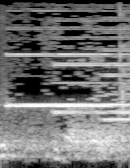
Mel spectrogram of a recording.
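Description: signal or alarm, parliament chamber bell ringing

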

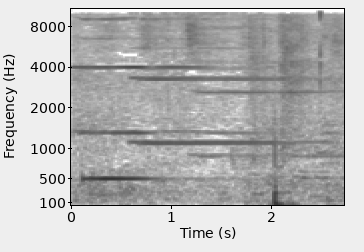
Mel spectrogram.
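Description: signal or alarm, parliament session bell ringing

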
